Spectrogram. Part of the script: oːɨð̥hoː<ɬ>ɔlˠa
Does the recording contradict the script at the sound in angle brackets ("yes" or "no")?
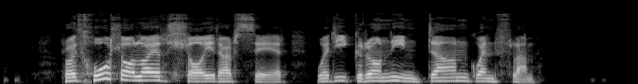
no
